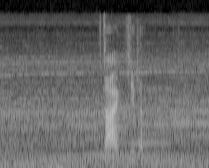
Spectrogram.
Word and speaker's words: Akira: Akira. I always have to remember that the accent is on the A, not on the I.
